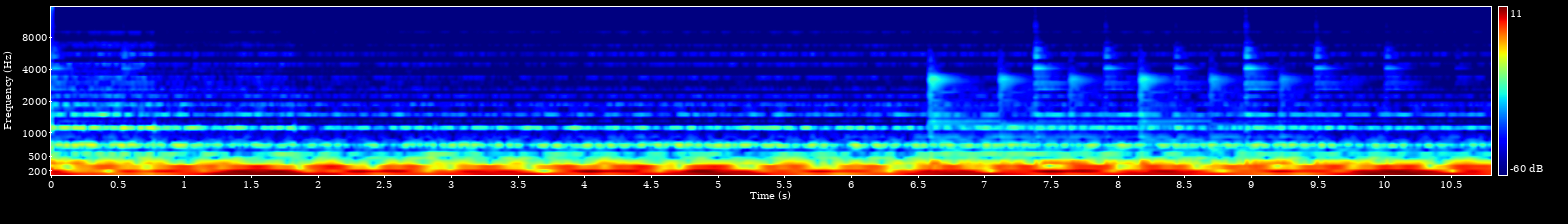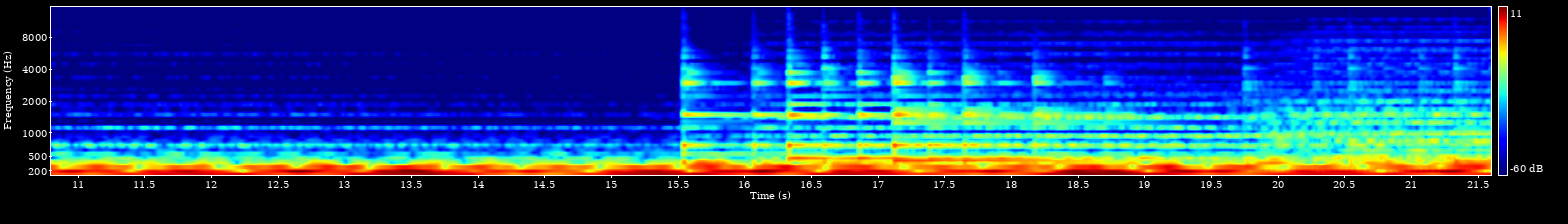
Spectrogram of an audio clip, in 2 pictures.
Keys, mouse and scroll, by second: 0.9 Return, 2.5 click, 3.4-5.2 drag, 6.3 click, 7.0 click, 8.4 Delete, 9.7 click, 11.0 click, 11.9-12.7 typing, 13.3 click, 15.3 click, 15.8 click, 16.0-17.0 drag, 17.5-21.6 typing.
